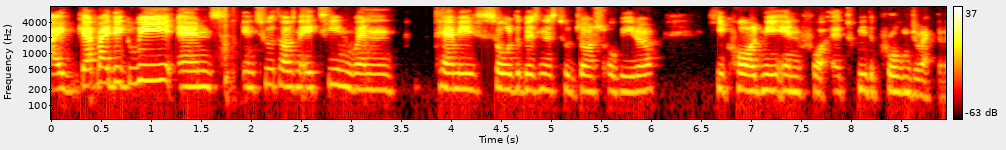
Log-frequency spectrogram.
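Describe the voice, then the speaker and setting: A woman's bright, sharp voice with a German accent, medium pitch, ordinary pitch variation and a moderate pace, in a very clean recording against a silent background. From Germany. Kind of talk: interview.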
